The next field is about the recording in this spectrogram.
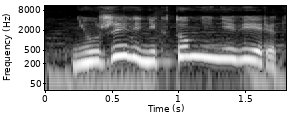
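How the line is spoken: Exclaimed. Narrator (Russian): воскликнул Муми-тролль

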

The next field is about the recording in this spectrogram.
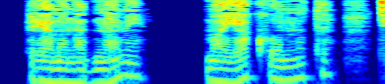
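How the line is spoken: Quiet. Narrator (Russian): тихо проговорила она

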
